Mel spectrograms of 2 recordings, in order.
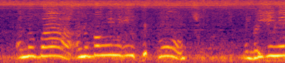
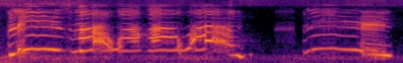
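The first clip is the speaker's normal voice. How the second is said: high, very soft whimpered begging; terrified pleading; 6 semitones higher, 22 dB quieter, much slower than usual. Acted. Victim begs a killer for mercy, terrified pleading. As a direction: beg for mercy in a small, high voice.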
